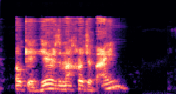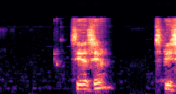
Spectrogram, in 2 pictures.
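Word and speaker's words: ع: Ayn, al-aynu. Look how the epiglottis moves back all the way when ayn is pronounced.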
